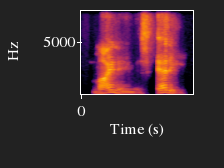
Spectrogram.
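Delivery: low, slow, unhurried elephant voice. Speaker voicing two characters introducing themselves, giving the elephant Eddie's low voice. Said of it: "has a much lower voice".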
